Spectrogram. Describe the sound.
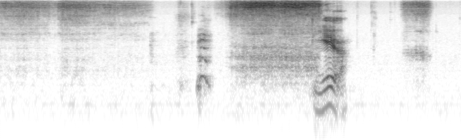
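An aerosol whipped cream can sprays in several close, hissy bursts: a long one, a longer one after a pause, then a short final squirt, with a brief voice sound in between.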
